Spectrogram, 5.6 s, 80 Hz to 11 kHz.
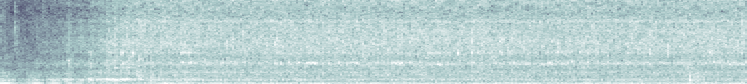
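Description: A wood lathe turns a cherry bowl at 1400 RPM with a steady, close mechanical hum and drone that holds an even, unbroken level throughout, with no talk.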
